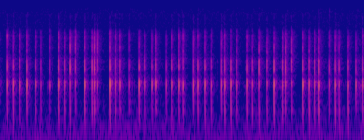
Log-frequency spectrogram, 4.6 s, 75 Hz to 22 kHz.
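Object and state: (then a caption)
Leather-bound book. A solid, dark leather-bound book, held upright near a binaural microphone, is tapped fast with the fingernails of one hand. About 34 quick, dry clicks sound in uneven bursts, each with a hollow midrange tone near 690 Hz and almost no ring.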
